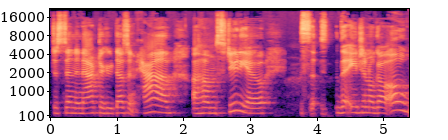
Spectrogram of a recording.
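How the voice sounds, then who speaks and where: A woman's voice: medium pitch, fairly bright tone. A woman talking shop casually as a casting director, explaining things in a conversational way.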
